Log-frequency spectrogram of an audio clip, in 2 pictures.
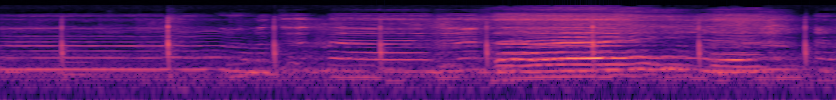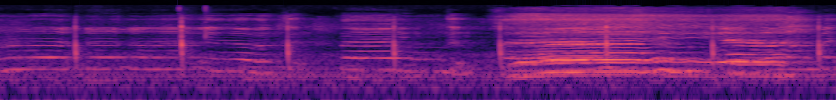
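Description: A female vocal hook played back with stacked backing vocals, the layered voices held in long sung notes, over a sparse beat of sharp clicks about twice a second.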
